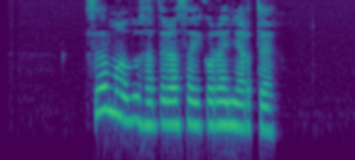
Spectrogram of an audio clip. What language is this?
Basque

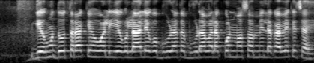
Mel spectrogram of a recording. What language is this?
Magahi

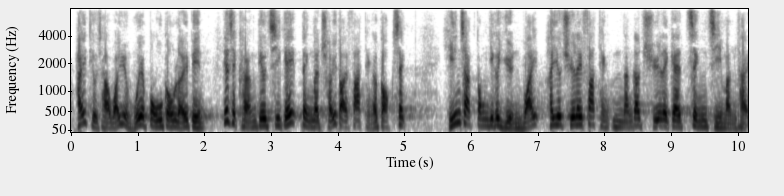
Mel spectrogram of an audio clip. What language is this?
Cantonese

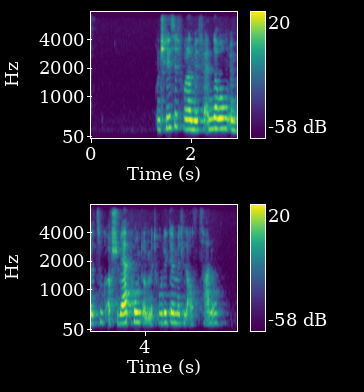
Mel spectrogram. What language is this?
German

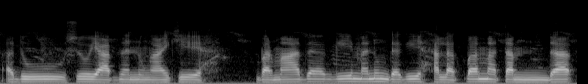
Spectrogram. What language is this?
Manipuri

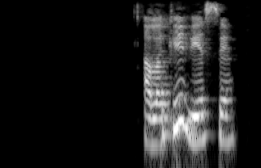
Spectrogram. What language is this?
Mari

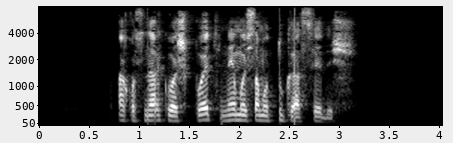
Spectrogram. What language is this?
Macedonian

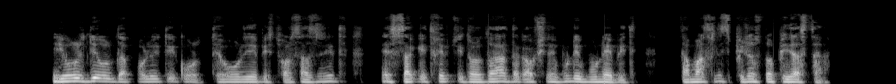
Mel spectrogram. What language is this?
Georgian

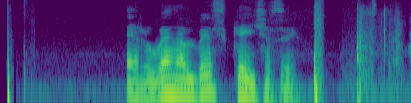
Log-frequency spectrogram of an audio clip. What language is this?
Galician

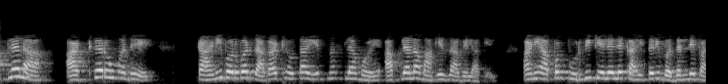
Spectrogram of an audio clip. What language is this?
Marathi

